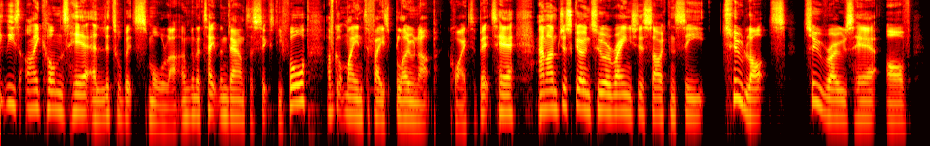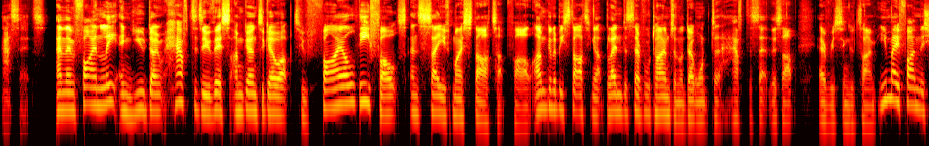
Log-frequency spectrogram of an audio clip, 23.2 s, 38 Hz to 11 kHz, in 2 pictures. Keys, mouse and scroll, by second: 1.2 click, 7.3-8.3 drag, 14.9-15.9 drag.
